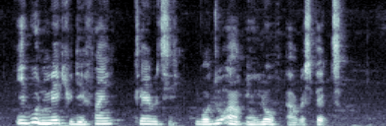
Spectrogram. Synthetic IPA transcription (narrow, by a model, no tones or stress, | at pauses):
iɡudmekʰjudefãɪ̃n | klɛɹitʰi | bɔtduãmĩnlɔvãnɹɛspɛk̚t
